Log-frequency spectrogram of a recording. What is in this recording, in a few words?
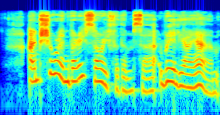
sorry, voice commands; svencoop; Alice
